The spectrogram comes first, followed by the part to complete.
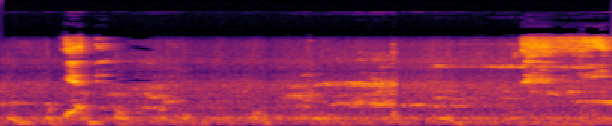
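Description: Men's voices in a studio: a short spoken "yeah" near the start, then low, indistinct talk, with a brief hiss near the end.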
